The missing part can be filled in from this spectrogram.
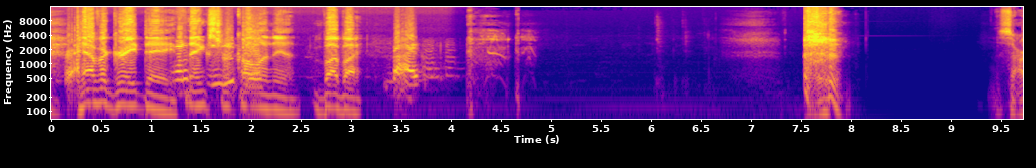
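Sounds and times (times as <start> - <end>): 
speech: 0.3 - 4.3, 7.8 - 8.0, 9.4 - 9.7
person having a short coughing fit: 4.2 - 5.0, 7.6 - 8.1.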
